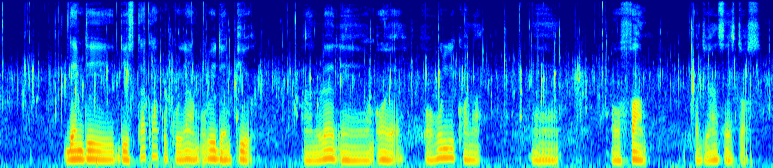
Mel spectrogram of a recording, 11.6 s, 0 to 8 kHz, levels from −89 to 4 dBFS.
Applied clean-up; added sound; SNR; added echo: none; Stream; 15 dB; none.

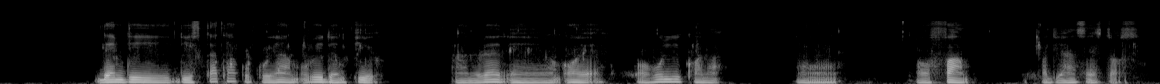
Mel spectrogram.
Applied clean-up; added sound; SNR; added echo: neural mask model Resemble Enhance denoiser.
